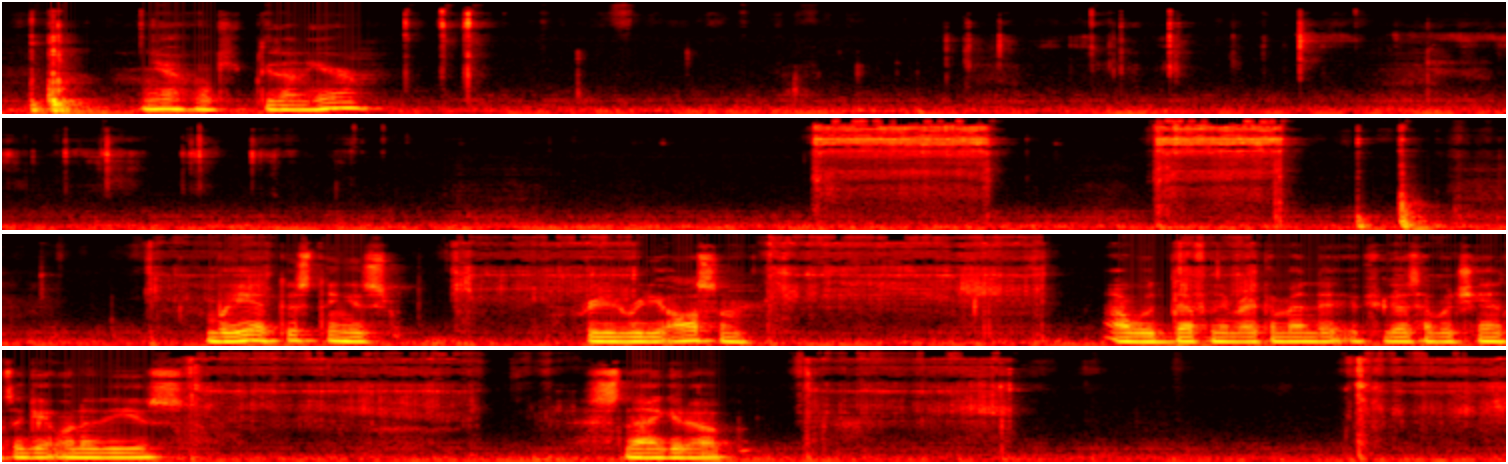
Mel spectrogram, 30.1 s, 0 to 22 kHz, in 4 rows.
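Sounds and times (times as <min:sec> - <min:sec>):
faint metal clicks and handling: 0:02.0 - 0:09.5.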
